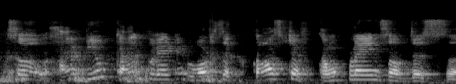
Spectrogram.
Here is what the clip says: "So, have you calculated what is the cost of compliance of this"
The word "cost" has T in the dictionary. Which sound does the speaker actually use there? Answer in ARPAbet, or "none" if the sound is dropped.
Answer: T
